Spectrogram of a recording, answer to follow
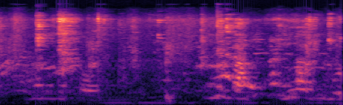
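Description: Indistinct talk from several people in a crowded room, with louder voices in the second half.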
